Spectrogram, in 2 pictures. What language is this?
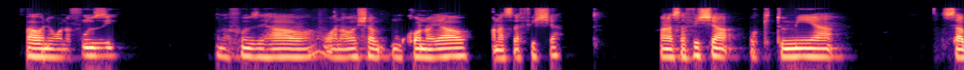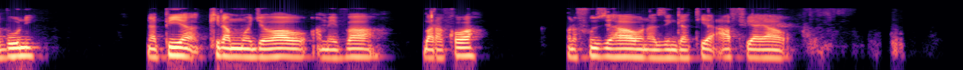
Swahili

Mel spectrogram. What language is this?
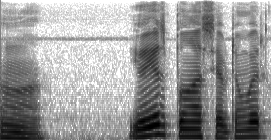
Kashmiri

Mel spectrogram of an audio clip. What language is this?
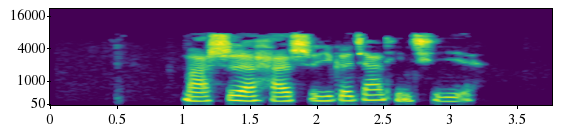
Chinese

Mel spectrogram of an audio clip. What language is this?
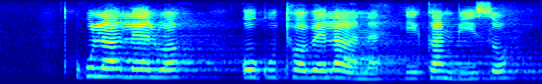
South Ndebele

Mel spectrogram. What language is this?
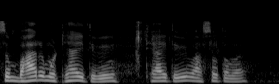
Odia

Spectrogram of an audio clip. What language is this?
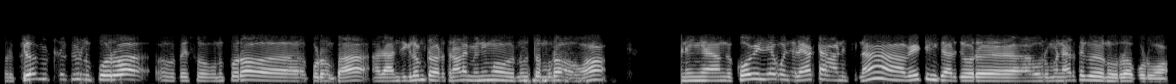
Tamil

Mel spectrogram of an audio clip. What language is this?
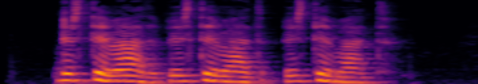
Basque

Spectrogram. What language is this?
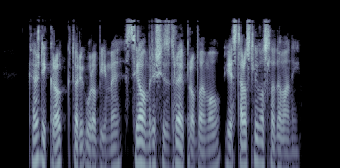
Slovak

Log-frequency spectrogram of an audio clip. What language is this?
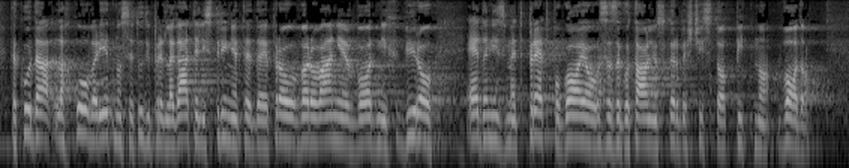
Slovenian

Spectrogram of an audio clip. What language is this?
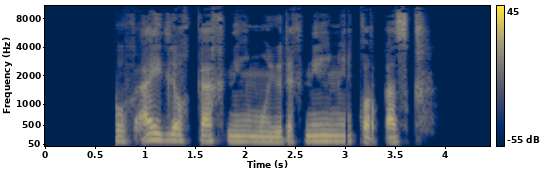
Arequipa-La Unión Quechua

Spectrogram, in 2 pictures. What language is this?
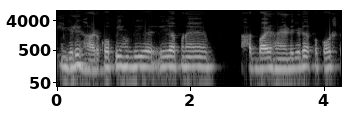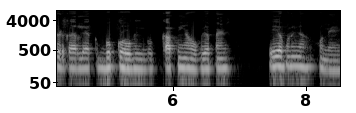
Punjabi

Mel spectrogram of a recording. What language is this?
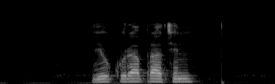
Nepali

